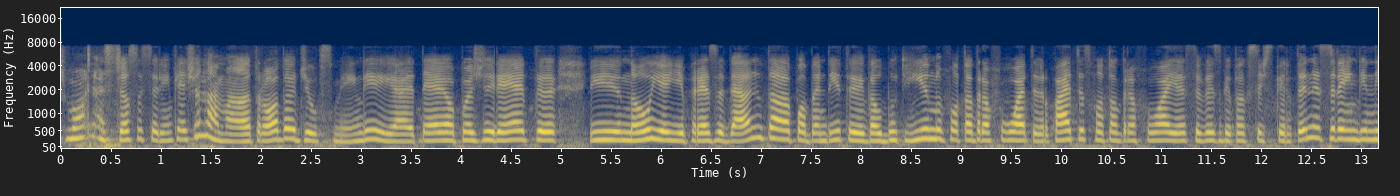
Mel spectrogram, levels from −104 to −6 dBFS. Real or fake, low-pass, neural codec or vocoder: fake; 7.2 kHz; codec, 24 kHz, 1 kbps, SNAC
